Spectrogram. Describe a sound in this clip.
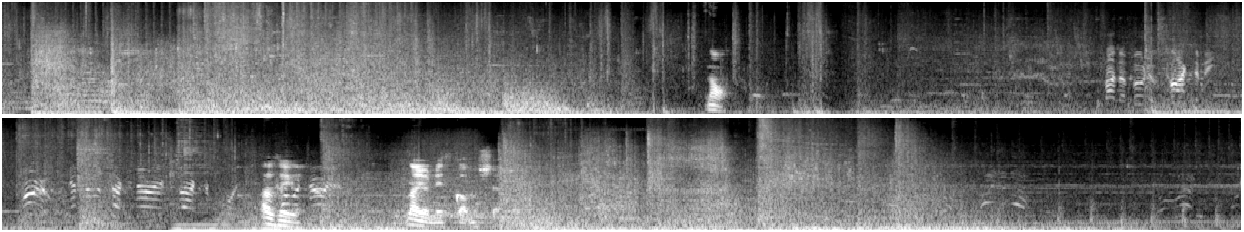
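Rapid gunfire rattles close by.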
